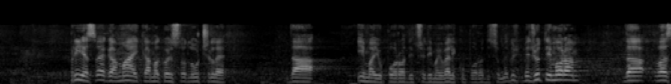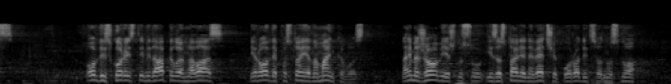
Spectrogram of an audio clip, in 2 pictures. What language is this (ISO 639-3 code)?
srp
